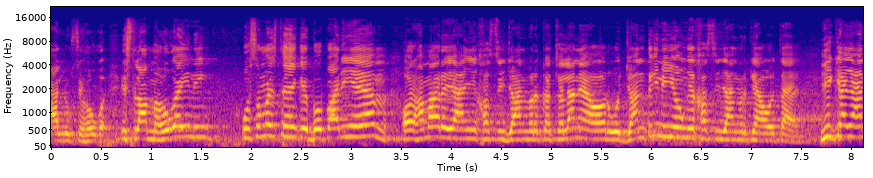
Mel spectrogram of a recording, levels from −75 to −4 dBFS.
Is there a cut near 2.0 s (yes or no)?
no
